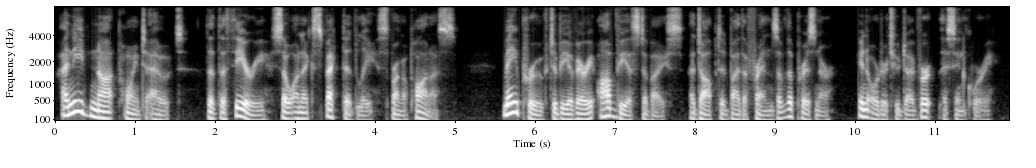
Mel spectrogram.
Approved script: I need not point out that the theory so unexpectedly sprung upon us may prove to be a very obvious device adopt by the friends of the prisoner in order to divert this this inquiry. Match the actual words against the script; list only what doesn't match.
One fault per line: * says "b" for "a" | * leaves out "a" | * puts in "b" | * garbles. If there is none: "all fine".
* says "adopted" for "adopt"
* leaves out "this"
